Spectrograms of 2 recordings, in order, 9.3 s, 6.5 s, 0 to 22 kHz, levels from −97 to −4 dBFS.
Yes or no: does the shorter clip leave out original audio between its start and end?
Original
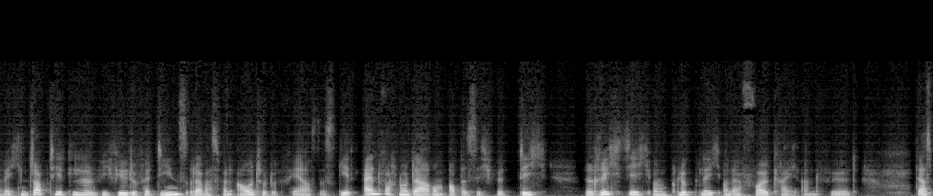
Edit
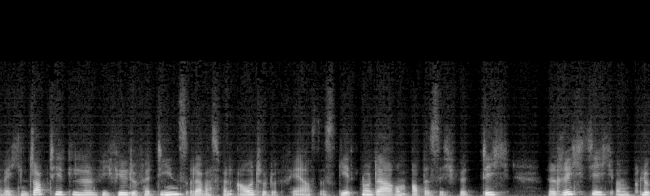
yes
